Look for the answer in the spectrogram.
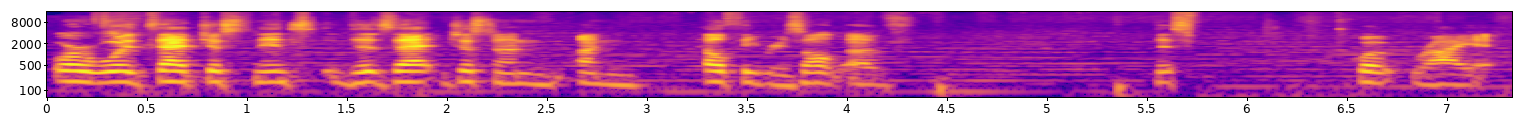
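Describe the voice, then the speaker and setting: A man's voice: on the high side, flat delivery, takes it slowly, a bit bright, soft background music. A man playing an earnest, wry investigator in a fantasy tabletop game, musing hesitantly and circling back over his words. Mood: puzzled, probing. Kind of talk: tabletop roleplay, improvised in character.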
